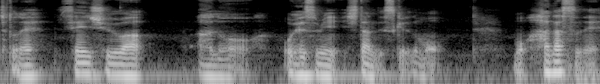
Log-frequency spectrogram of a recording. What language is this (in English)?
Japanese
